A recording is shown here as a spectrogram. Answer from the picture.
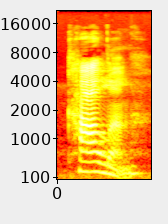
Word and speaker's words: column: combing climb climbing climber if you have MN at the end of a root the N will be silent so this sound is m m Au says a Autumn column solemn if you have W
